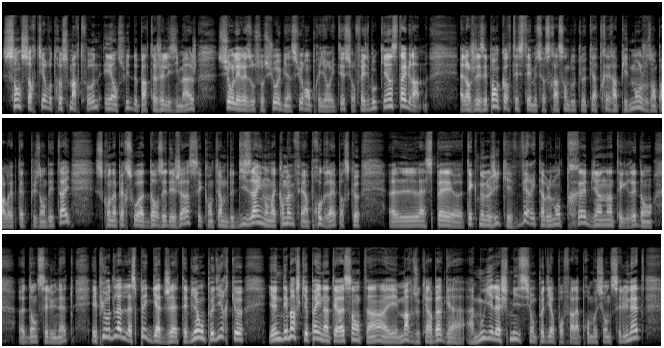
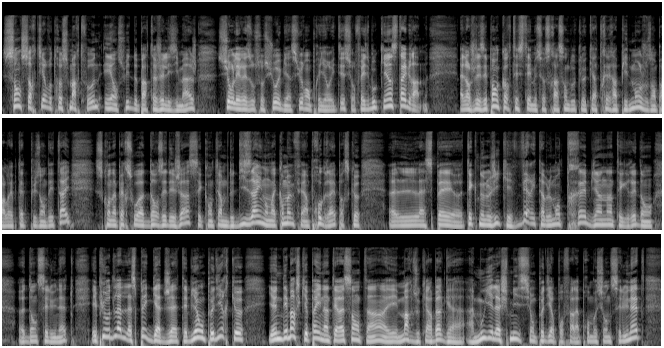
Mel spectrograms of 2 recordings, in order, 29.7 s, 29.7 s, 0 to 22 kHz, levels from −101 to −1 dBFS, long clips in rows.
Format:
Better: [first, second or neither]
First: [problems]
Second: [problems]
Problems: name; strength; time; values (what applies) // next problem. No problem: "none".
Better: second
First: thin; very; fading below 500 Hz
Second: none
